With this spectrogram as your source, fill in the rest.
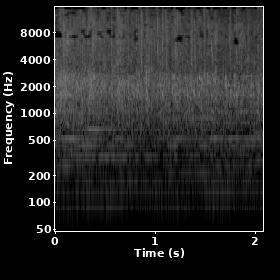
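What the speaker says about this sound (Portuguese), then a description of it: "Nossos aplausos, por favor." Audience applause at a televised Brazilian awards show, steady clapping from a crowd filling the whole moment at a moderate, even level.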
